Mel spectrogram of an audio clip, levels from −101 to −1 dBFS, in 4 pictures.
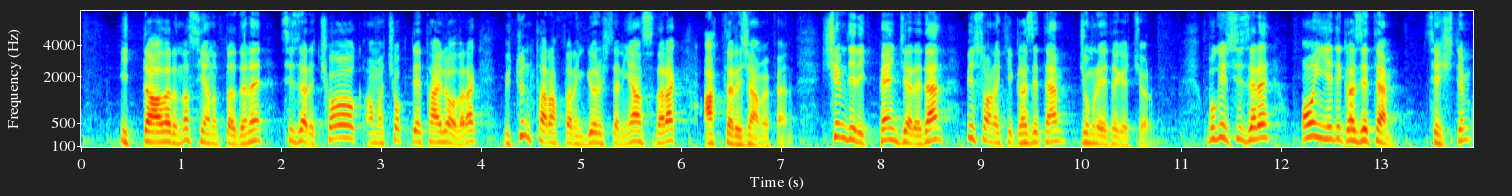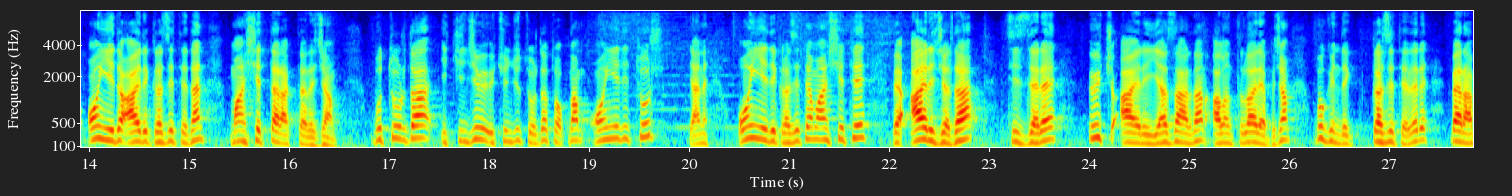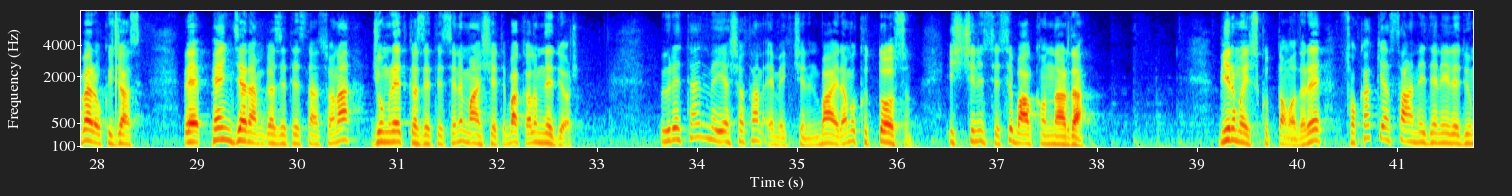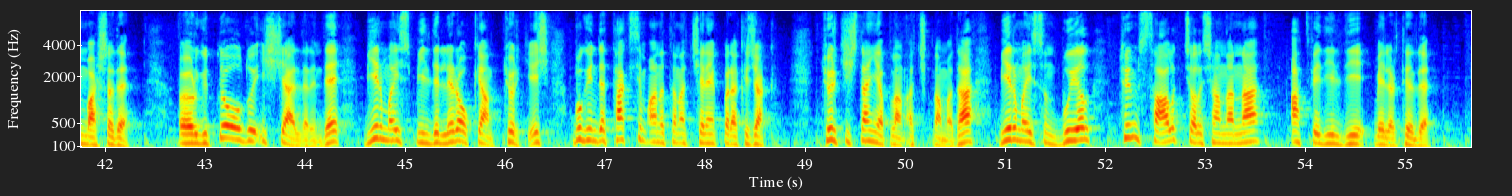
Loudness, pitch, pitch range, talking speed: -24 LUFS, 170 Hz, 150-195 Hz, 125 wpm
